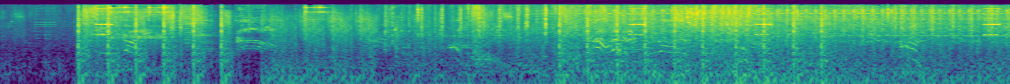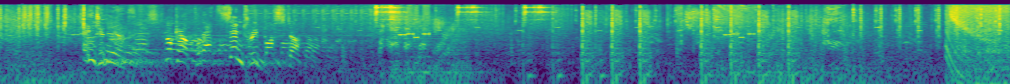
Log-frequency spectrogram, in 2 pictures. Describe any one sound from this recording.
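A grenade launcher fires with heavy thumps.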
